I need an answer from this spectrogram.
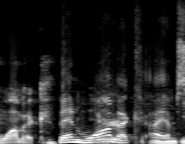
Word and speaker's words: Wommack: special guest today Ben wac is did I say it right no you didn't it's Ben wck Ben wck I am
